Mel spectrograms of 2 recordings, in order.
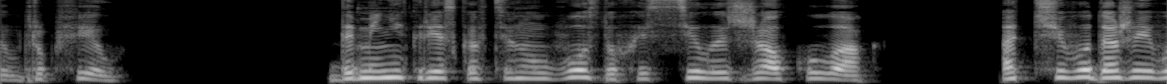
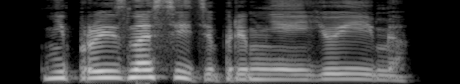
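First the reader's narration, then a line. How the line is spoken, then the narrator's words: Irritated, through gritted teeth. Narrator (Russian): раздраженно процедил Ник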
